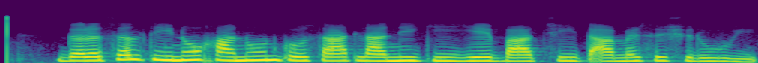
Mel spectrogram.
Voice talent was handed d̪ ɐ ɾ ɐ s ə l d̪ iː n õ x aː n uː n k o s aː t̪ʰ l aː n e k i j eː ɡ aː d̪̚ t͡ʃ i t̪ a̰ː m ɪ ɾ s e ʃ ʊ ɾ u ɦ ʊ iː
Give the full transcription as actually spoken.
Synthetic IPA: d̪ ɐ ɾ ɐ s ə l t̪ iː n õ x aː n uː n k o s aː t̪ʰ l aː n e k i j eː b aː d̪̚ t͡ʃ iː t̪ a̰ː m ɪ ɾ s e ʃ ʊ ɾ u ɦ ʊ iː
